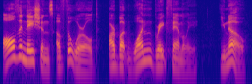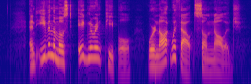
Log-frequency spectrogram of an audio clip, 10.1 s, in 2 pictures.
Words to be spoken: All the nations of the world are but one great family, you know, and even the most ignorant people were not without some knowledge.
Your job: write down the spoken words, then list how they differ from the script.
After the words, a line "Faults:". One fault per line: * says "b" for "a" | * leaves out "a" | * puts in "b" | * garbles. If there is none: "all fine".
All the nations of the world are but one great family, you know, and even the most ignorant people were not without some knowledge.
Faults:
all fine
